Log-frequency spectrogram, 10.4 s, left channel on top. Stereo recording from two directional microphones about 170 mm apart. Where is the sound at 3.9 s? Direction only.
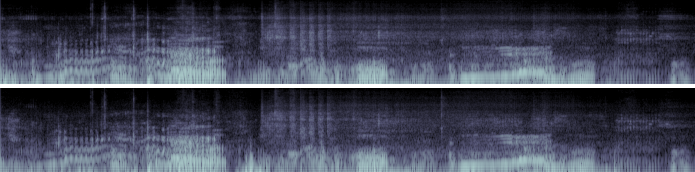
40° left (ahead or behind).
